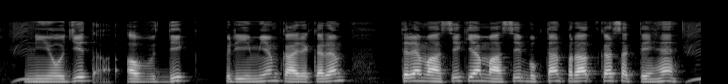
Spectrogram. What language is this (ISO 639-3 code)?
hin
